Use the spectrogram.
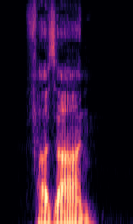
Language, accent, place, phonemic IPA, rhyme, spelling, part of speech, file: German, Germany, Berlin, /faˈzaːn/, -aːn, Fasan, noun, De-Fasan.ogg
- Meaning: pheasant (Phasianus colchicus)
